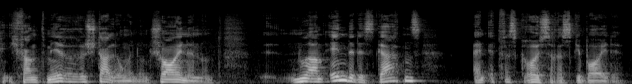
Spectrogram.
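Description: A shaken ex-soldier in a sixties radio play. His husky, fairly low voice moves widely in pitch as he narrates earnestly and haltingly. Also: sing-song. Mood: earnest, suspenseful. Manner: earnest, hesitant, repeating words when agitated. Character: earnest, shaken young English ex-soldier telling his story. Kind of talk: 1960s German radio drama acting, dramatic narration.

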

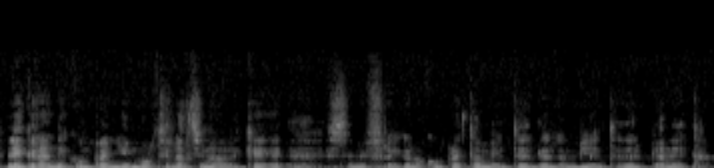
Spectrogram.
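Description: A man's voice: very deep voice, little pitch movement, normal speed, vocal fry, darkish tone, husky. A man answers interview questions earnestly, searching for his words. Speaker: theatre actor and director, interview guest. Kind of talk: interview answers about a stage show.

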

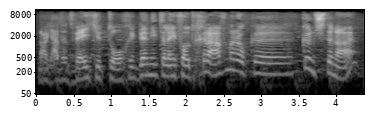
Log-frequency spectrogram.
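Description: A man's voice: on the high side, moderate pace, a bit bright, natural voice. A man playing a cheeky, self-promoting amateur artist in a comic radio drama, stammering and eagerly persuasive. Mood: eager, scheming.

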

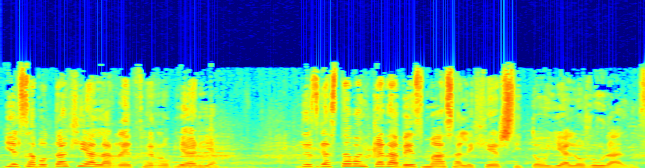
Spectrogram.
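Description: A woman's voice: on the high side, expressive, normal speed, background noise. A woman reading scripted historical documentary narration.

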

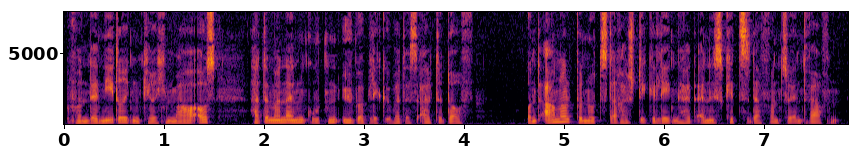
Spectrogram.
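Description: Husky male radio-play narrator, very dry sound. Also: mid-range voice, brisk, dark tone, dry recording. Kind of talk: scripted literary narration for radio drama.

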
